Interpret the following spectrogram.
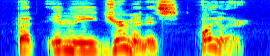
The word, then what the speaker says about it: Euler: think you'd pronounce that euler but in the german is euler it's like oil oh i L er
